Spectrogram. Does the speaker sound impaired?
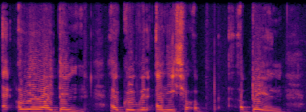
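Yes: quadriplegic cerebral palsy; all four limbs affected, right side worse than left, wheelchair bound, 24-hour care; obvious speech impediment, quite a bit of effort to speak and shape words, considers self understandable.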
